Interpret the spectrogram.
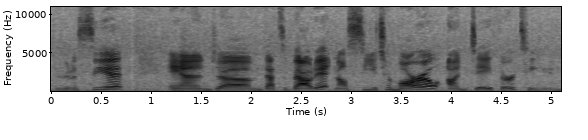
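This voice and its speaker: A woman with a mid-range voice speaks at a moderate pace, reflecting off the cuff outdoors and encouraging the viewer directly. She is a vlogger and meditation practitioner giving unscripted, reflective vlog talk. The recording is clear, with steady background noise.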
